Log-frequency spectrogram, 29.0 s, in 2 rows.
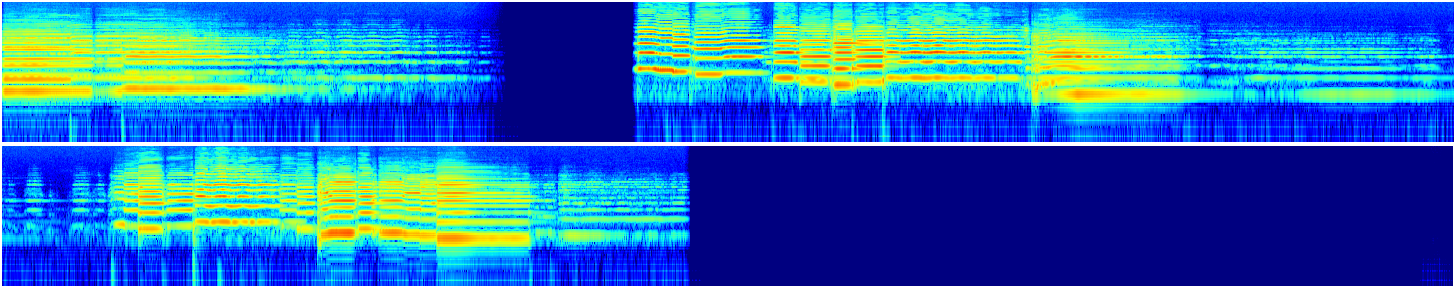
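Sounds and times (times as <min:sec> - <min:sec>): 
fiddle: 0:00.0 - 0:04.9, 0:06.4 - 0:21.4.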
